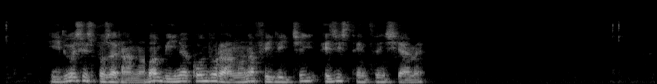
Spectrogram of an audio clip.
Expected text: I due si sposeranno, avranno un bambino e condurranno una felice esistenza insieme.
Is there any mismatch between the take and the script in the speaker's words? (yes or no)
yes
